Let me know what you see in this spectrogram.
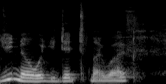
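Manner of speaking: faintly sneering delivery. Acting out how the hero should confront the bad guy: slightly sneering. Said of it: "slightly sneering at the bad guy".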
